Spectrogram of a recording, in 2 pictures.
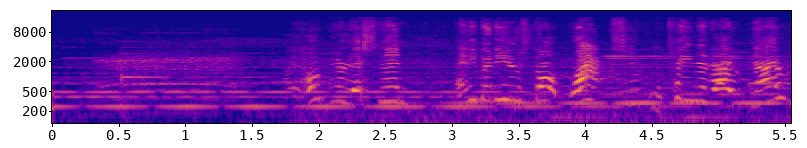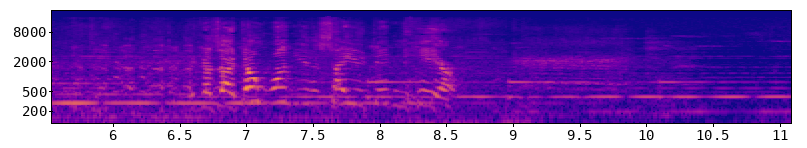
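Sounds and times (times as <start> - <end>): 
lambs bleating on a farm: 0.3 - 1.4, 9.0 - 10.0
speech: 1.9 - 8.7
laughter: 5.0 - 7.4.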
